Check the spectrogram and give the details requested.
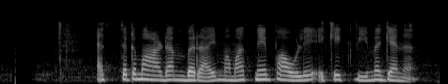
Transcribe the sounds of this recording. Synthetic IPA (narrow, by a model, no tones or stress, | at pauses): ɛt̪ːəʈɐmaːɖambəɾajmɐmat̪neːpawleʔekekʋiːməɡɛnə̰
